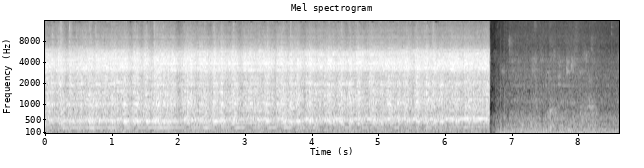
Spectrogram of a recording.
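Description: Kitchen mixer grinder running steadily, grinding coconut with a little water to extract coconut milk. It stops abruptly near the end.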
